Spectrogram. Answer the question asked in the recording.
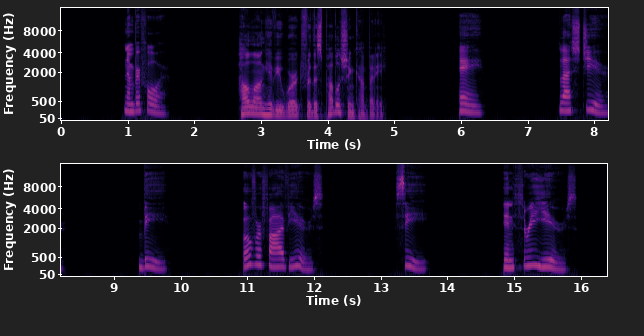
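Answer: B: Over 5 years.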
